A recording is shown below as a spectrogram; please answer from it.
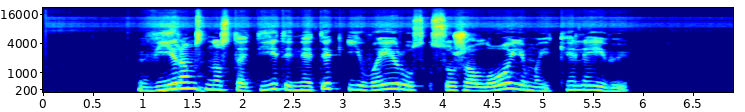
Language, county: Lithuanian, Panevėžys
